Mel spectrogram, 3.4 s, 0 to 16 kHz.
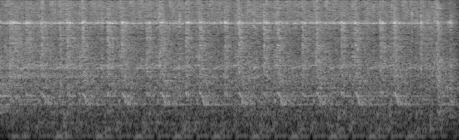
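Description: A Yamaha Raptor 700 ATV engine churns with the throttle held open, a loud, close, even pulsing chug that keeps a steady rhythm throughout.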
